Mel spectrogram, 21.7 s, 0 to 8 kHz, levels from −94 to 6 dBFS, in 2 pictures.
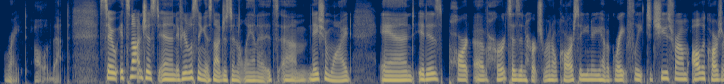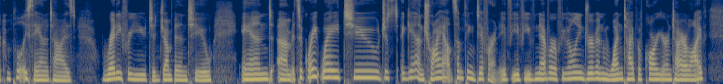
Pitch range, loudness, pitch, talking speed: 160-200 Hz, -24 LUFS, 180 Hz, 225 wpm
